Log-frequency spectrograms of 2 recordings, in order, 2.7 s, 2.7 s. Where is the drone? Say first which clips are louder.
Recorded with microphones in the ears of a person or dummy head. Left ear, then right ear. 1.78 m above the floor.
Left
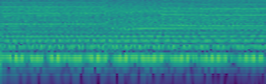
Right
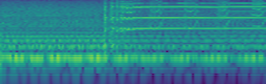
Left 4 dB; 50° left (ahead or behind); by 2.7 s 55° left (ahead or behind).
